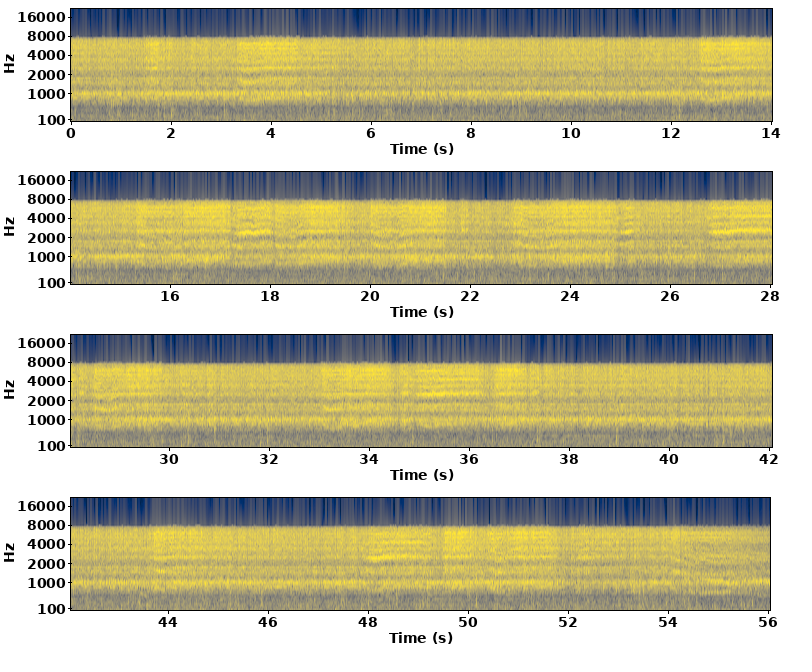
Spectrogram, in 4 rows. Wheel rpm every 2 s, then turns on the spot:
230, 230, 230, 230, 230, 230, 230, 230, 220, 220, 220, 220, 230, 220, 230, 240, 230, 230, 230, 240, 230, 230, 230, 240, 230, 230, 230, 170.
none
